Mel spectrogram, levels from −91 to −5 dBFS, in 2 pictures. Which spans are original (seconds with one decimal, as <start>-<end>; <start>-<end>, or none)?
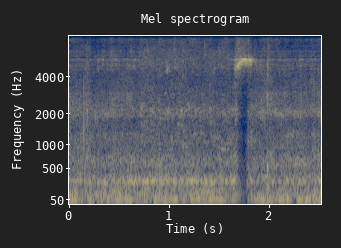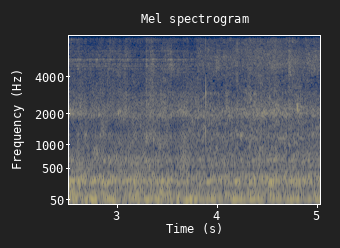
0.7-1.6; 3.8-5.0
